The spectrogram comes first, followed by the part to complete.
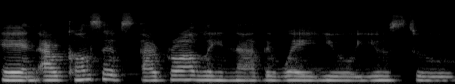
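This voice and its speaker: A woman's somewhat breathy, dark, mellow voice at medium pitch, with a Spanish accent and monotone, flat intonation. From Mexico. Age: 40s. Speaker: vlogger. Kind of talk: casual vlog monologue. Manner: hesitant, many fillers.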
